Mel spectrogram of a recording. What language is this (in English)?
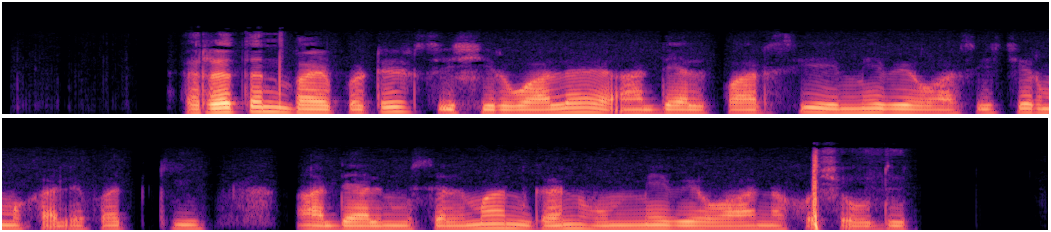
Torwali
